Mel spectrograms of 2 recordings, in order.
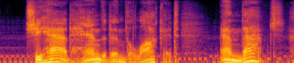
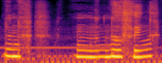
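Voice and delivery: put-on tiny high child voice, stammering; nervous stammer. A narrator's reading. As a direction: stumble on the first sound like a caught little girl. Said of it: "she stammered".

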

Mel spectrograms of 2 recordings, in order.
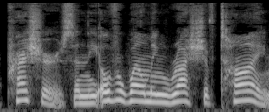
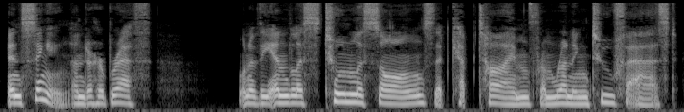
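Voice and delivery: plain reading voice

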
